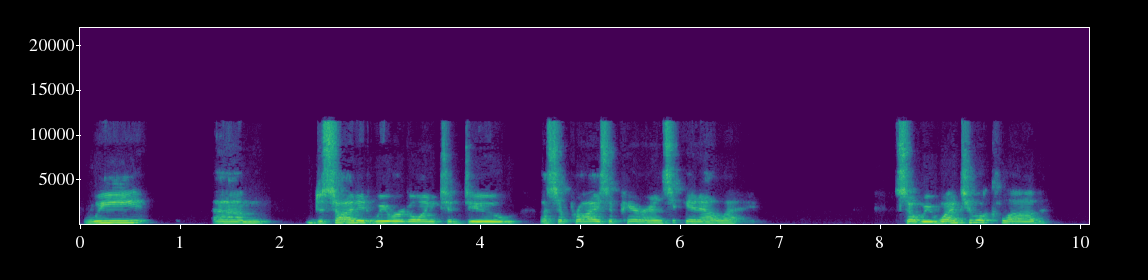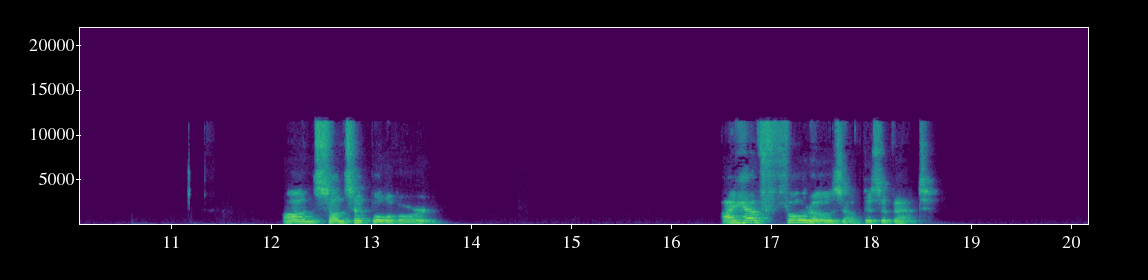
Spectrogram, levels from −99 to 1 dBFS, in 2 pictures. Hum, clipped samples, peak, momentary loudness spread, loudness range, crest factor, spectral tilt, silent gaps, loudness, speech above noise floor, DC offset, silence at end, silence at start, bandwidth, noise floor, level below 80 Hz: none; under 0.1%; -8 dBFS; 13 LU; 9 LU; 16 dB; -4.5 dB/octave; none; -22 LUFS; 66 dB; under 0.1%; 1.55 s; 0.05 s; 12 kHz; -87 dBFS; -72 dBFS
